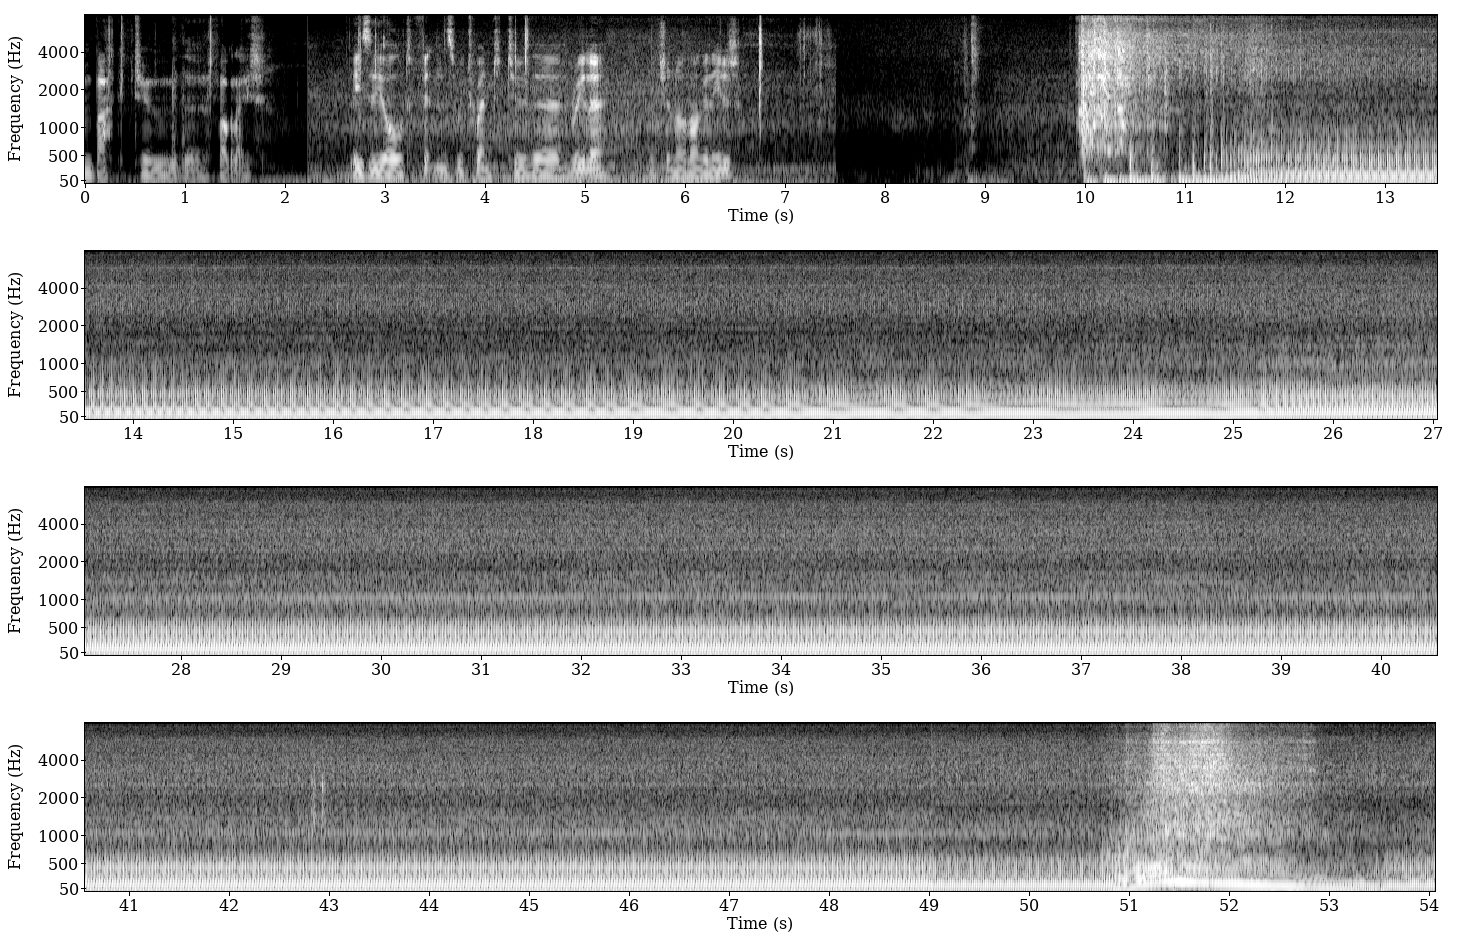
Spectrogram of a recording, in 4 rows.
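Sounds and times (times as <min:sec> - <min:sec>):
car engine idling: 0:00.1 - 0:07.4, 0:08.5 - 0:51.5
car engine cranking: 0:09.8 - 0:12.6.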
